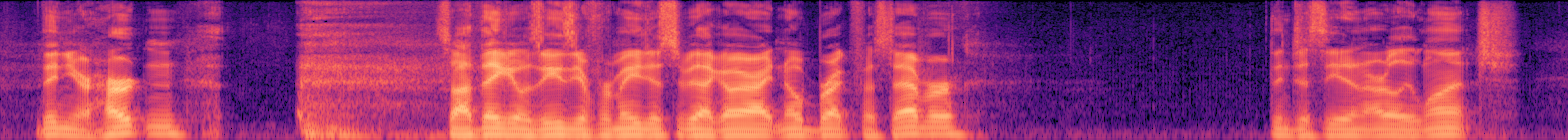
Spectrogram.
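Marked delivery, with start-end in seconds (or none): none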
